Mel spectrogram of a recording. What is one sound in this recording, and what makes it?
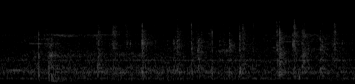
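Keys clatter on a computer keyboard in quick, uneven bursts.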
